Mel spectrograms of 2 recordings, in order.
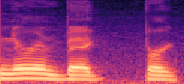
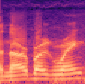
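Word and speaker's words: Nürburgring: exodus um i did not get the lfa nuremberg berg package or i know i said that wrong i always say it right did you get that one max the nurburgring package yeah only on my main account i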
